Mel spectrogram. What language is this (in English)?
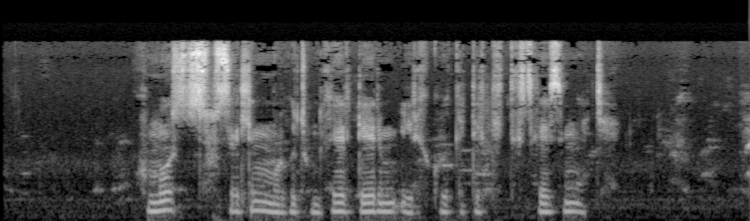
Mongolian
